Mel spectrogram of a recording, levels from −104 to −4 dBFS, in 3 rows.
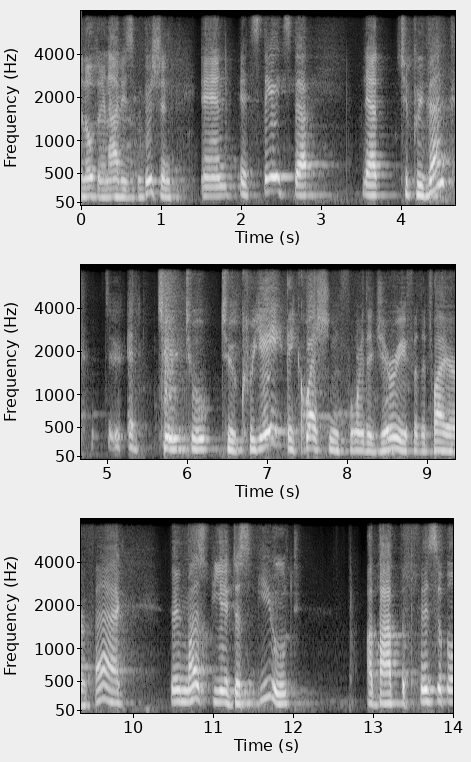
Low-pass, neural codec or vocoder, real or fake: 7.2 kHz; codec, 16 kHz, 1 kbps, X-Codec, HuBERT features, trained on balanced general audio; fake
